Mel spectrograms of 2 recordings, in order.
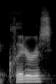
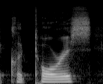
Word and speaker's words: clitoris: I didn't think, if you say clitoris kind of like aggressive, and you don't say clitoris, right? You say clitoris, it rhymes with Dolores and Doris.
